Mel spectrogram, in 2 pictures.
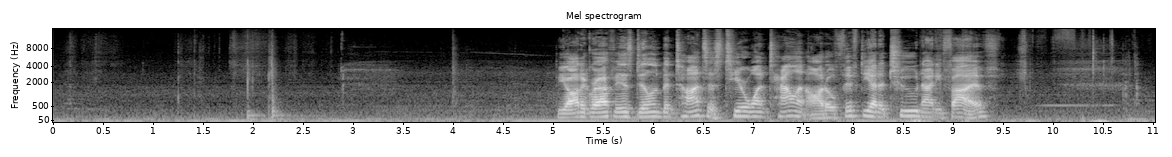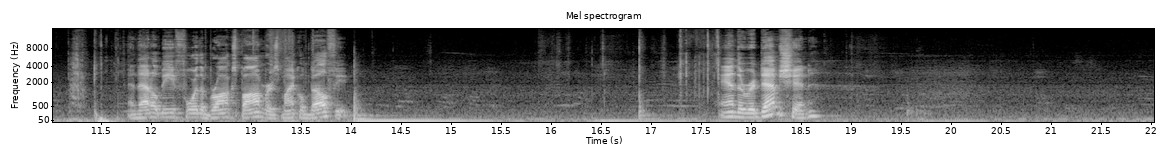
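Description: Cards rustle and slide in the hands.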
